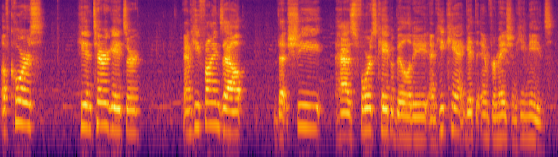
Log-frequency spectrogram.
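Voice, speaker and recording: A man with a hoarse, fading voice giving a rambling, unscripted movie commentary, leaning hard on "like". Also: fairly high pitch, slow, a bit bright. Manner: rambling, heavy use of "like". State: hoarse, losing his voice. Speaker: film commentator. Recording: echoey roomy recording.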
